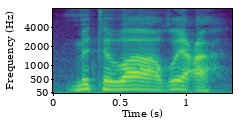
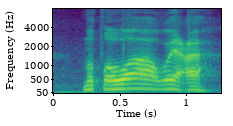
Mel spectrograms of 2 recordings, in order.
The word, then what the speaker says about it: متواضعة: أنتِ إنسانة متواضعة. This word is a little difficult to pronounce in English. You can instead use a D. متواضع. Okay, but the correct pronunciation is متواضعة.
